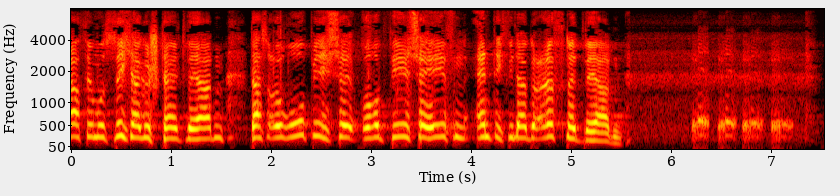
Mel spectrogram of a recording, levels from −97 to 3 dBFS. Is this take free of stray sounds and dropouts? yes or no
no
